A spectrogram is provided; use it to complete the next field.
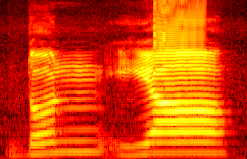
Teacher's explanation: ان میں نون ساکن کے بعد حروف یرملون میں سے یا اور واو آ رہے ہیں، لیکن یہاں اظہار مطلق ہوگا، غنہ نہیں ہوگا۔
